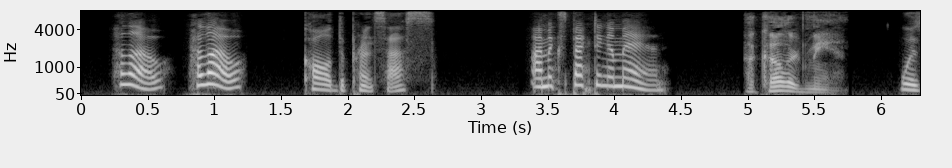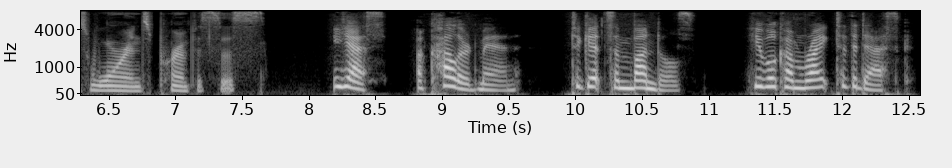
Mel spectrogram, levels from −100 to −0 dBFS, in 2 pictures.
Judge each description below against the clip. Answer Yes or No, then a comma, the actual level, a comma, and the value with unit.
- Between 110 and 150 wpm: Yes, average, 145 wpm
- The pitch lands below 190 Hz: No, high, 245 Hz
